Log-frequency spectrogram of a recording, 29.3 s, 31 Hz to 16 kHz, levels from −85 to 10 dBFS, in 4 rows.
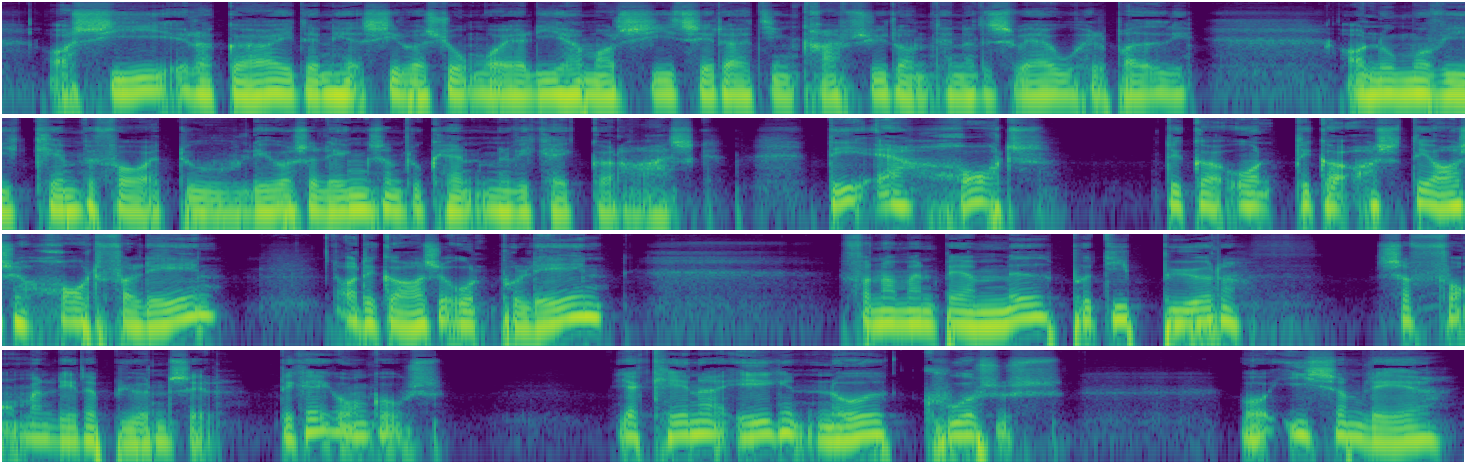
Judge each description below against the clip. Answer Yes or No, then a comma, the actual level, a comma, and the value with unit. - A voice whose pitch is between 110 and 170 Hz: No, low, 100 Hz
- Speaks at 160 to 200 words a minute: Yes, average, 195 wpm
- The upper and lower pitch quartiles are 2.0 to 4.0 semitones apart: No, average, 4.5 semitones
